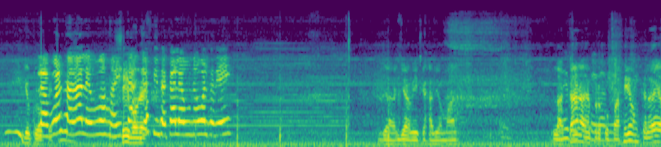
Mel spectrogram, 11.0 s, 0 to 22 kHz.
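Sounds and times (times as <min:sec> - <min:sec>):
electric hair clippers buzzing: 0:00.0 - 0:11.0.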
